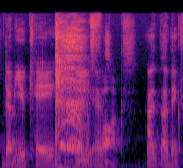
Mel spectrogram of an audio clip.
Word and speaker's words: Fawkes: I don't know how it's pronounced. F-A-W-K-E-S. Fox. I think Fox.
